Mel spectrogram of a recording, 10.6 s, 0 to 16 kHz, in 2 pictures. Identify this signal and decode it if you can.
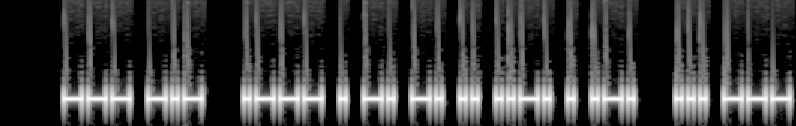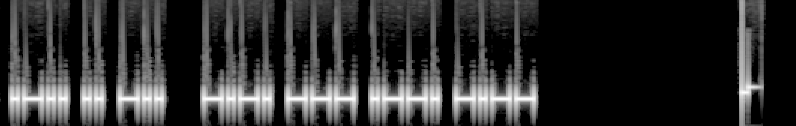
Morse code, heard as a keyed tone, about 31 wpm, 700 Hz. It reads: OK JENNIFER SOLID COPY
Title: Practice QSO - Exchange 3 - More Info - 30wpm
